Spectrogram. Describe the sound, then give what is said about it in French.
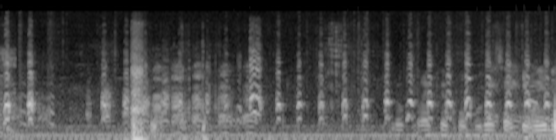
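Several chickens cluck steadily nearby in a busy, overlapping chatter, with one sharp louder burst partway through, all over a low background hum. “Et ici alors, on a des paons, des poules.”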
